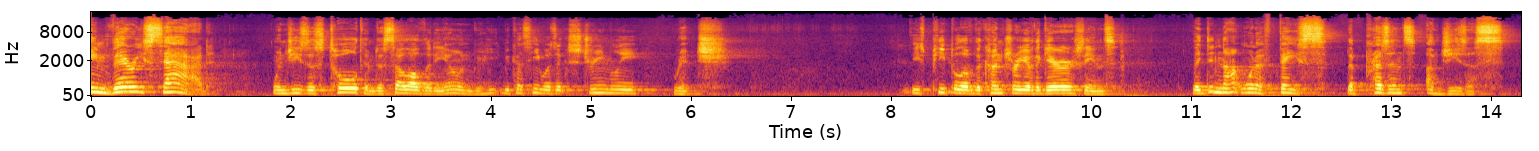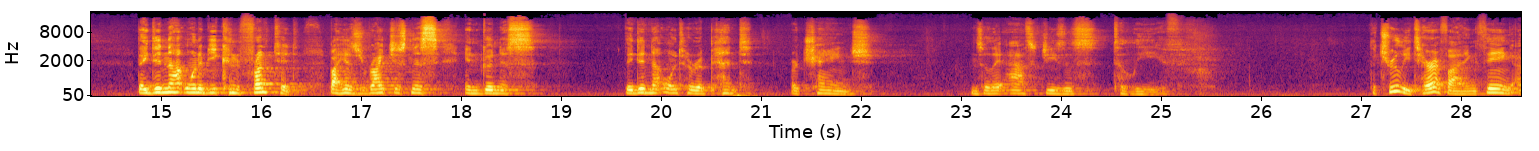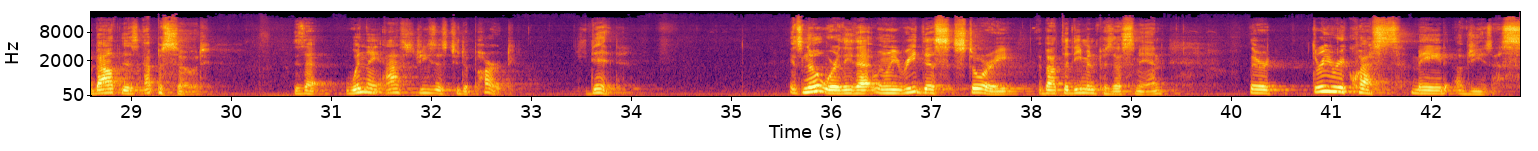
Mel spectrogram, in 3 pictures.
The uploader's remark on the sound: preached at Christ Our Savior Baptist Church on Sunday, March 19, 2023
